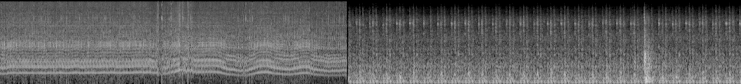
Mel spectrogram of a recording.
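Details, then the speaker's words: Air-cooled VW Beetle idling just after starting from seven months of storage, needing an oil change and a carburetor replacement: light, steady tapping with an occasional small misfire stumble. "You can obviously hear the engine tapping and missing a little tiny bit."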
